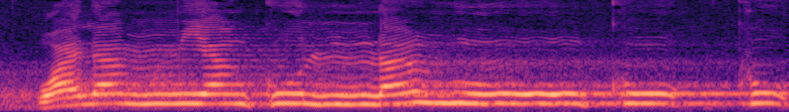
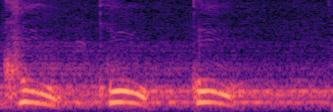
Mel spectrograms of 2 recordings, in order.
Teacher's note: makhraj hurufnya tadi aksal lisani asfal. Jadi sebelah depan daripada huruf qaf, makhraj kaf tersebut. Walam yakul lahu ku, bukan ku ya, tapi ku.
